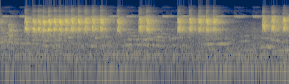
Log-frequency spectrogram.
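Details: Eurasian tree sparrow in dense 'gacor speed rapat' song: one long run of rapid shrill chirps, then three shorter bursts, a faint thin high whistle bridging the gaps.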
